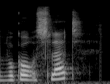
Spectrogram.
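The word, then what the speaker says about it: Voergård Slot: Det er V-O-E-R, ikke? Vorgård. – Ja. – Ja. – Det er fordi, at sådan en sjællandsk accent-agtig vil jo sige Vorgård Slot.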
